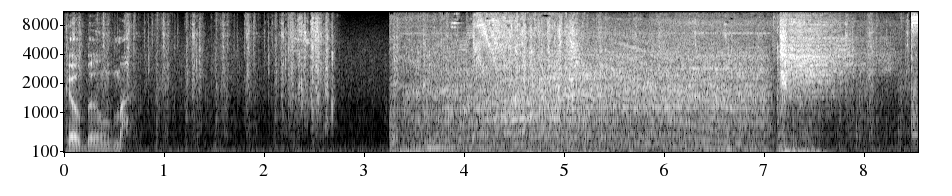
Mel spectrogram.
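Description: Heavy mechanical footsteps clank and thud.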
